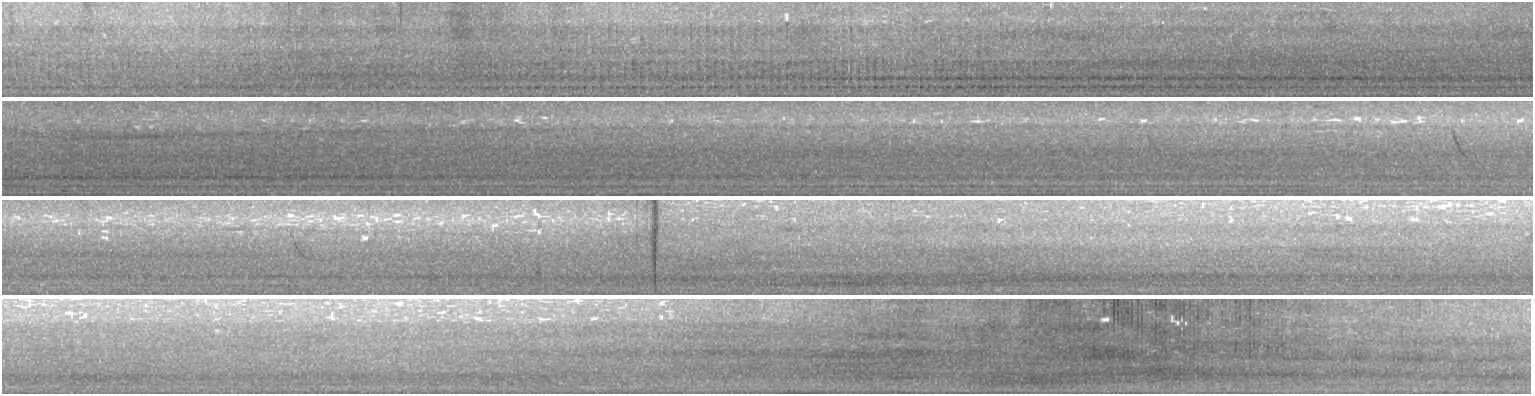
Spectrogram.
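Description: Heavy bus engines and road traffic: one engine climbs in pitch about six seconds in, runs steadily for several seconds and fades away, and another grows louder near the end, over a steady traffic rumble.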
